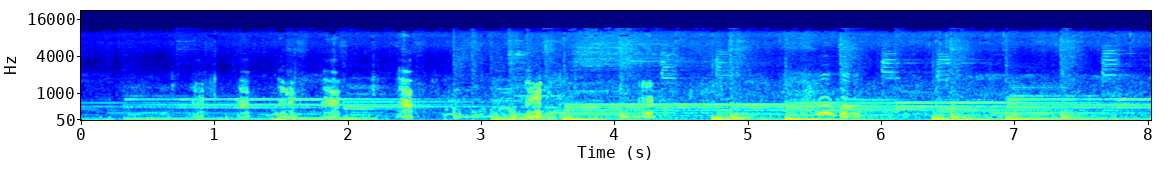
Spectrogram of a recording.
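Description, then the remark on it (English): A series of soft, low grunts and snuffly snorts from kunekune pigs greeting each other and touching noses, repeating irregularly, with some rustling in the background and no talking. “So that's what they do to each other, like they'll greet each other and touch noses and make that sound.”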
